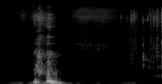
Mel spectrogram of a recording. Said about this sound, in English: Wait, like do I use my lips to contain it? Give me a second. Try chewing, yeah, without your lips. No, you close your lips. See, you close your lips. Give me a second. This goes against my nature. I can't exactly chew with my mouth open.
